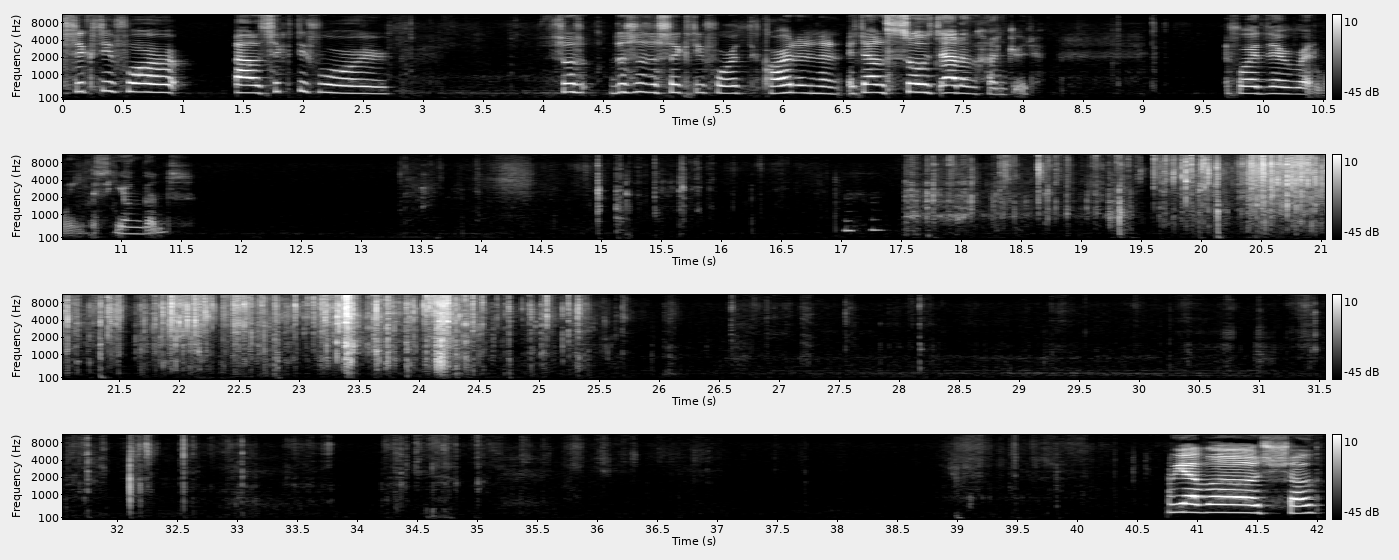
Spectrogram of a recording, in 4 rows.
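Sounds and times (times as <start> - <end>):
wrapper tearing and crinkling: 17.5 - 25.8.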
